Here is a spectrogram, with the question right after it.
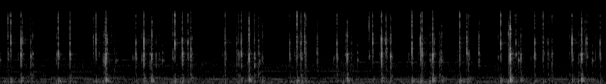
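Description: A compact Bakeneko65 mechanical keyboard with a pink case, Durock lavender switches and plastic keycaps is typed on continuously with the fingertips. A rapid, uneven stream of short, bright clacks, each dying away almost instantly, sits over a faint, steady low hum.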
